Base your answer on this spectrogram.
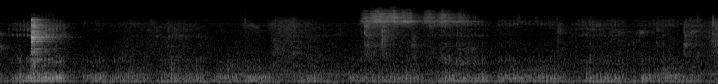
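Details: A domestic cat being petted by a 4-month-old baby purrs in a steady, low, rhythmic rumble, with soft rustling over it.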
